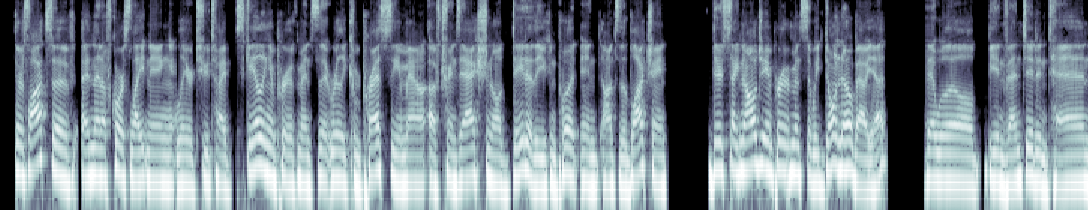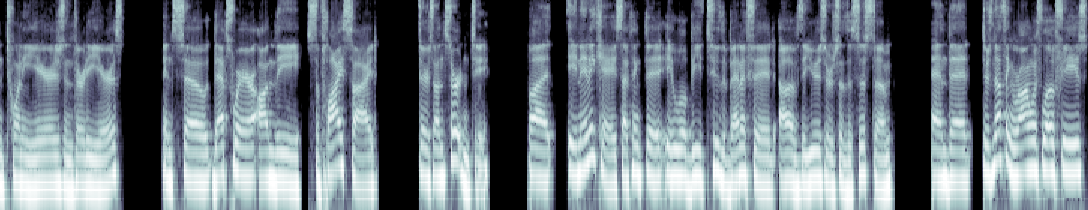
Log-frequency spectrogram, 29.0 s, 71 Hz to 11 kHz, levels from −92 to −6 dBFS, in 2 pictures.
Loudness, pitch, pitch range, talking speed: -13 LUFS, 145 Hz, 130-165 Hz, 180 wpm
